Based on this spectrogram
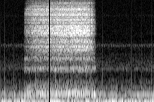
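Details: Hungry wild barn owl nestling devouring a mouse in a nest box, producing a single rasping hiss lasting about one second that swells and fades, over a quiet low hum.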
